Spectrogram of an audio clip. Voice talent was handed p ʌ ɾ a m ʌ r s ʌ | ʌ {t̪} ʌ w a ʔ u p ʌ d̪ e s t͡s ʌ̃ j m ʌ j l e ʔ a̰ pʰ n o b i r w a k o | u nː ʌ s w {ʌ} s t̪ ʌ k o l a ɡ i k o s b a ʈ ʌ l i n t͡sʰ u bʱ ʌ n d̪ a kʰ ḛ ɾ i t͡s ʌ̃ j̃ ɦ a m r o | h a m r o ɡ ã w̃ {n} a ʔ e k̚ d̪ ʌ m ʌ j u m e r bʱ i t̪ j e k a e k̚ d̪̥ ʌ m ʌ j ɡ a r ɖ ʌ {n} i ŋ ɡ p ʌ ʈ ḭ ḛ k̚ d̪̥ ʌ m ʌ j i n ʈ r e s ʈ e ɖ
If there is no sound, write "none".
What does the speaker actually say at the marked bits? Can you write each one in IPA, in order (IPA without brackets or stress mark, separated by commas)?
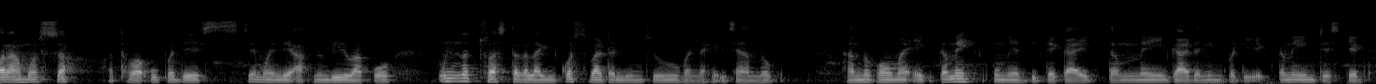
t̪ʰ, a, m, n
